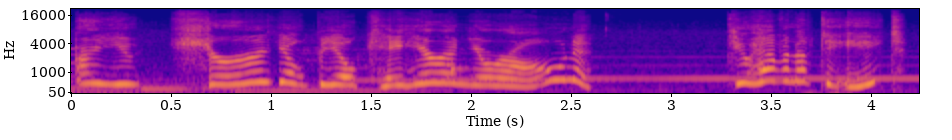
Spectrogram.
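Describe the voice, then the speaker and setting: A tiny floating fairy girl who talks in a squeaky, childlike voice that shoots very high and jumps all over the place. She is blunt and nosy, quick to tease. Soft game music sits under her lines. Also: expressive. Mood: blunt chatty. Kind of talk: game dialogue.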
